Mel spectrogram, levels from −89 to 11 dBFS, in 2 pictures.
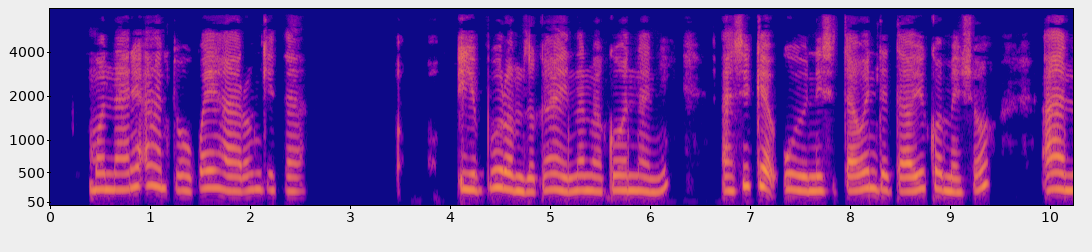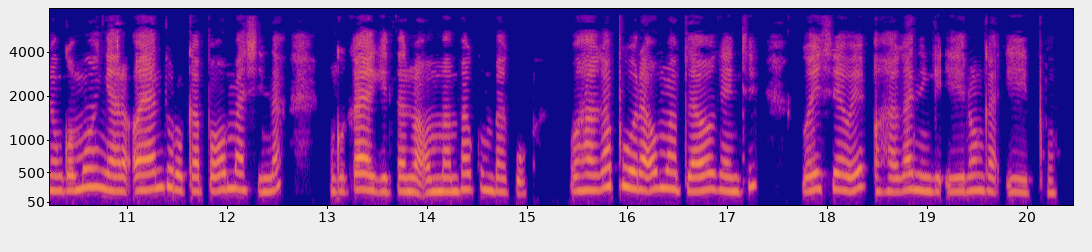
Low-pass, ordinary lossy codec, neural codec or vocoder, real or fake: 7.2 kHz; MP3, 48 kbps; none; real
